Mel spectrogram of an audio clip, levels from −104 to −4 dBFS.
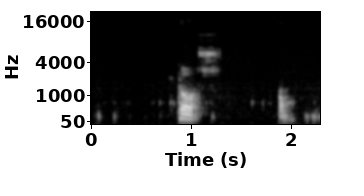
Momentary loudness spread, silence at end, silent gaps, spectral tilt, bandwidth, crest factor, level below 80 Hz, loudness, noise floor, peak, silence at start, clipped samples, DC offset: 17 LU; 0.35 s; none; -6 dB/octave; 6.6 kHz; 22 dB; -80 dBFS; -26 LUFS; -84 dBFS; -8 dBFS; 0.85 s; under 0.1%; under 0.1%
